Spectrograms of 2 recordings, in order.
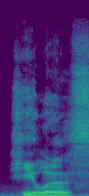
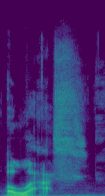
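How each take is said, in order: First: The word begins with an h sound. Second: The word begins with a vowel sound. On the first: The speaker calls it wrong. "people pronounce it halas or helas or whatever" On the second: The speaker calls it right. "but it's alas"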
